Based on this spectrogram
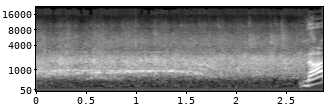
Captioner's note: applause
